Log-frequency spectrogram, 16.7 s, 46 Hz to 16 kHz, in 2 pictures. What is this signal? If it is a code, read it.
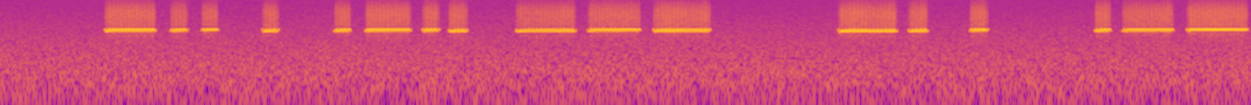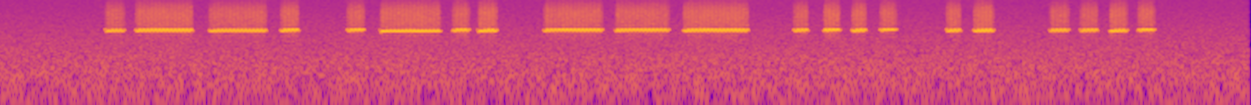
Morse code (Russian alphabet), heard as a whistle, hand-sent with a straight key, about 12 wpm. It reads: ДЕЛО НЕ В ПЛОХИХ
